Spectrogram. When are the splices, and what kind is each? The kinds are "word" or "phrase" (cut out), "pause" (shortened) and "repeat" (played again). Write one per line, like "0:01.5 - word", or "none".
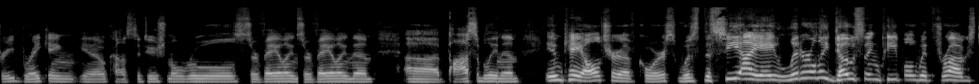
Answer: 0:03.0 - repeat
0:05.0 - word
